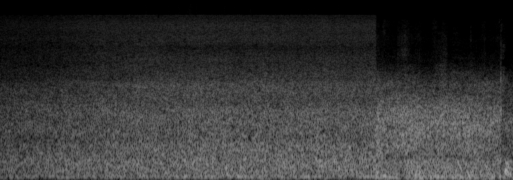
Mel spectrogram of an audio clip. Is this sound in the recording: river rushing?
yes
